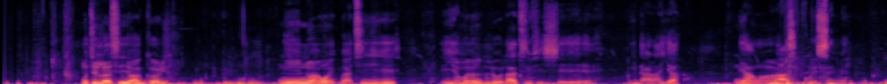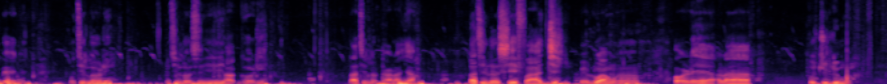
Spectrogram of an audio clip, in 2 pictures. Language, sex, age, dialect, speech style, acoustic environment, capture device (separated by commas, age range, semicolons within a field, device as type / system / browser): Yoruba, male, 18-24, Nigeria - Lagos Yoruba, excited; happy, nature, mobile / Linux / Chrome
